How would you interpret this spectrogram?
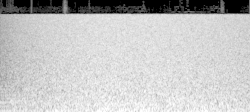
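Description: pink noise

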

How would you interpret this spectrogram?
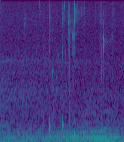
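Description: person drinking water

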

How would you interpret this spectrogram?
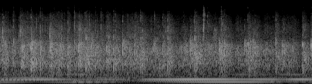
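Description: audience applauding

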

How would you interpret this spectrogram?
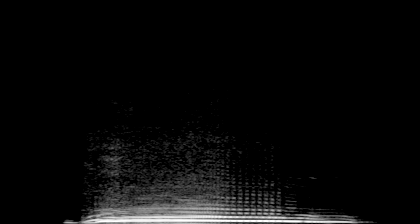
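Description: elephant trumpeting loudly

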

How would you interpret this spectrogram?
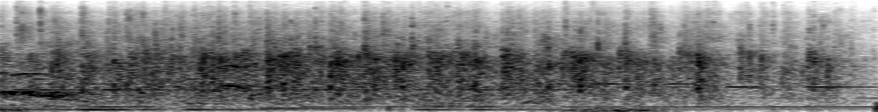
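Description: audience applauding

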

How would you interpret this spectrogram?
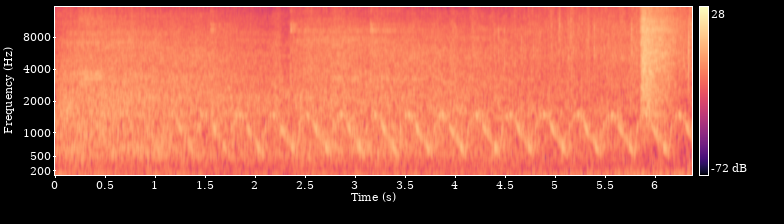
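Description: emergency vehicle siren

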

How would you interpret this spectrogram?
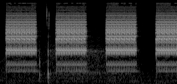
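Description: alarm clock going off

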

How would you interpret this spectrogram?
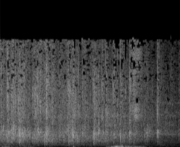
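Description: audience hand clapping

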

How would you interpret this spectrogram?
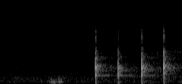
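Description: knocking on wood

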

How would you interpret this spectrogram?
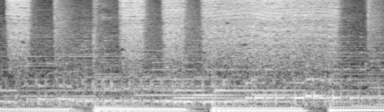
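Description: perfume being sprayed

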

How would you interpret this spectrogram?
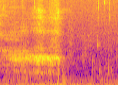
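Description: sipping coffee

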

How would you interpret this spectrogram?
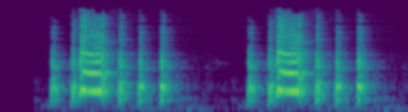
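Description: chicken clucking

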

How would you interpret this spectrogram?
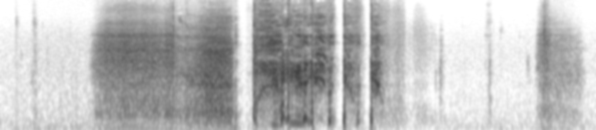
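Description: coughing

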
